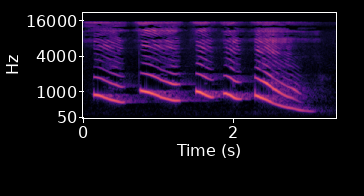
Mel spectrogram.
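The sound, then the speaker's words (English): A voice imitates a puppy whimper in five clear, high whining notes, each sliding downward in pitch. The last note is the longest and falls furthest, and short gaps separate the notes. “So your sound should be, it's a puppy sound.”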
